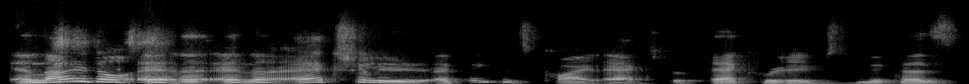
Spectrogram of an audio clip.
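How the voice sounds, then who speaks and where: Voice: mid-range voice, big pitch swings, measured pace, dark tone, lo-fi sound. A speaker from Brazil with a Brazilian accent and Portuguese as first language, talking hesitantly in an informal academic discussion, searching for words.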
